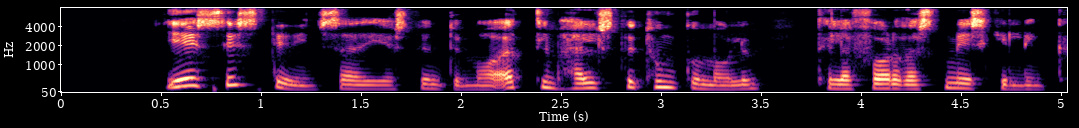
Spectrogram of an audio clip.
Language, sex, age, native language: Icelandic, female, 40-49, Icelandic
